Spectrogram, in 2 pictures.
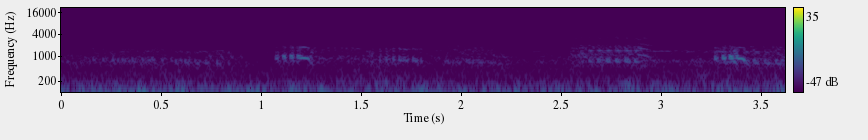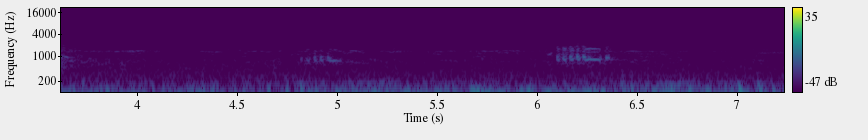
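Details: Flock of sandhill cranes flying in winter, January, above farmland beside the Tennessee River in Dayton, Tennessee; a string of faint, hoarse rattling calls comes and goes, partly masked by constant low-pitched wind noise.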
